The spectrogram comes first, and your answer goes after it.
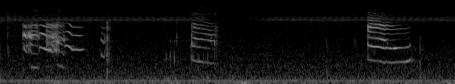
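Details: Rescued kitten on its 25th day in care, crying while waiting for its milk to cool. Three high, thin meows with wavering vibrato sound almost like a small bird's call, each sliding downward, with short pauses between them.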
